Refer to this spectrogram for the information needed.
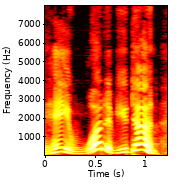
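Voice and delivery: mock casual inquiry, as if seeking information; casual question. Shown as a demonstration. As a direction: ask it like you just want to know. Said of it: "He's not seeking information from Cain".

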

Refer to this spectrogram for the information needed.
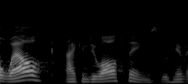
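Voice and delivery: low, casual self-assurance; mock exam-taker. Preacher plays unprepared student sitting an exam, low mock confidence. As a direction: drop low as if reassuring yourself. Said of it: "go and sit and go".

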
